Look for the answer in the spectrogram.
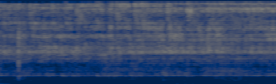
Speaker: water is leaking out, making that hissing sound. So you can try and replace the seal or just replace the whole thing.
